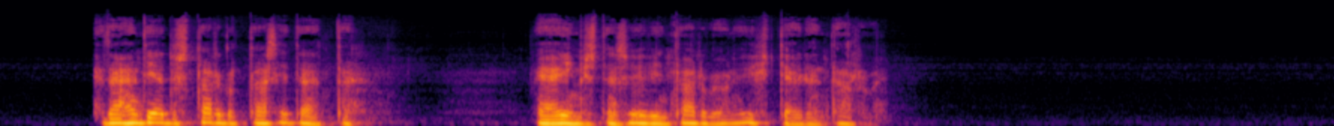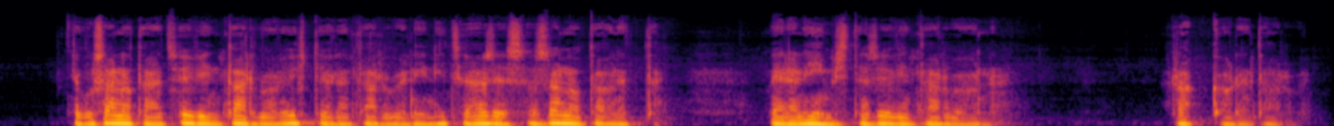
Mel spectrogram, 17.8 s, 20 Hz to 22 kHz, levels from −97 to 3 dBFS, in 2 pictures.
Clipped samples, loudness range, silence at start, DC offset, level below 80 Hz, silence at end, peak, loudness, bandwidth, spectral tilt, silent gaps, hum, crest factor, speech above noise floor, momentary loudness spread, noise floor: under 0.1%; 7 LU; 0.65 s; under 0.1%; -54 dBFS; 0.35 s; 0 dBFS; -19 LUFS; 10.5 kHz; -7.5 dB/octave; none; none; 18 dB; 61 dB; 13 LU; -78 dBFS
